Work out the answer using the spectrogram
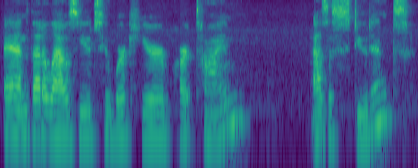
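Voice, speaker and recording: A young Texan woman appears as a podcast guest in a casual interview, where she works as an English language assistant and tells stories chattily, saying "like" often. Her voice is low and slow. The recording is rough, with a little hiss or hum.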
